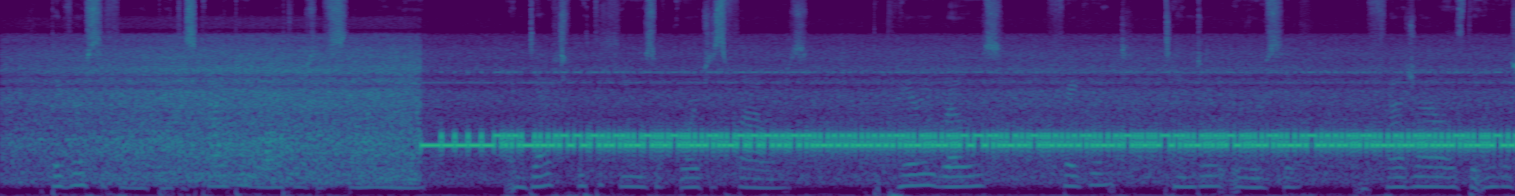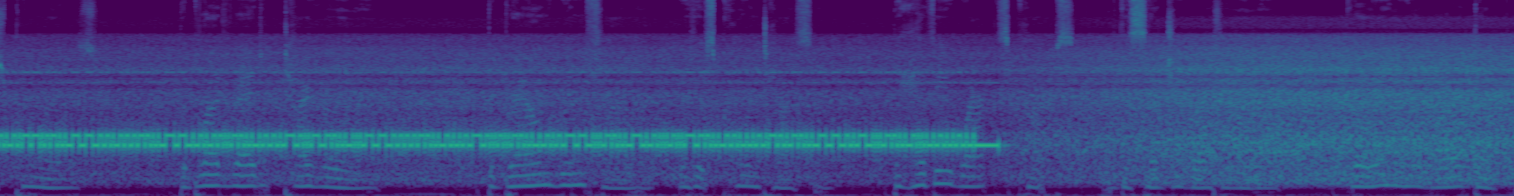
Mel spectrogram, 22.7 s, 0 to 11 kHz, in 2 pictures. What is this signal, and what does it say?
RTTY (75 baud, 170 Hz shift), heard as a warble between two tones, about 950 Hz centre, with radio static and speech in English. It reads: 79930 36361 33383 28128 41495 03602 73665 44941 75204 71401 69773 99878 59774 20549 69988 02544 72596 57645 81230 99096 41021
